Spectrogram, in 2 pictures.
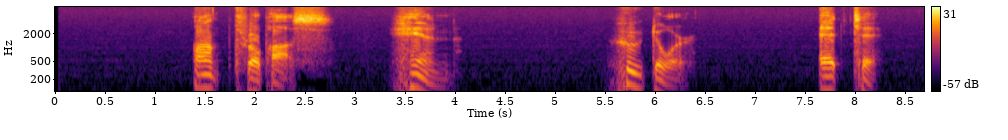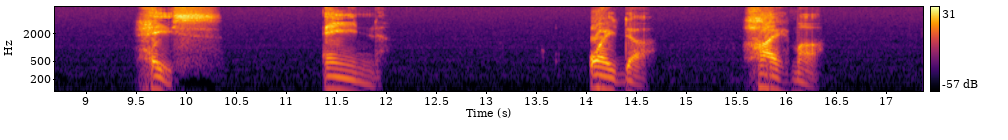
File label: drill, ntgreek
